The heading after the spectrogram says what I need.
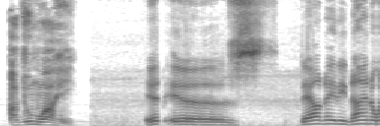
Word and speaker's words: Ajumwahi: And here's how Google says to pronounce the state park's name. Ajumwahi.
